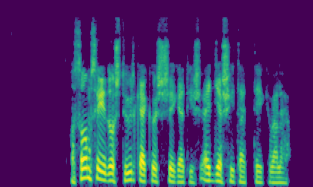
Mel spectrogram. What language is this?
Hungarian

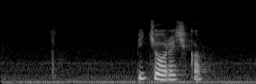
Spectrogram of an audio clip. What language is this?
Russian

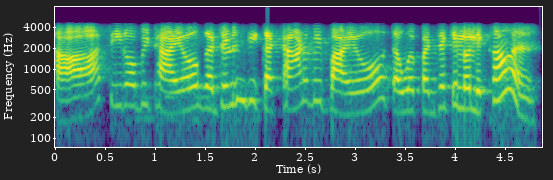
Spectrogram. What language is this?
Sindhi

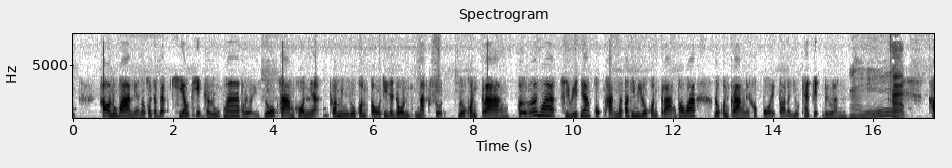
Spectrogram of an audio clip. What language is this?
Thai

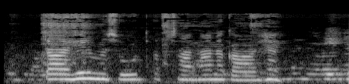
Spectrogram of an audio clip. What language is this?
Urdu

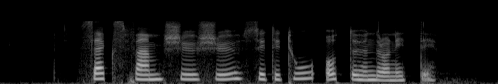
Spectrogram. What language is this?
Norwegian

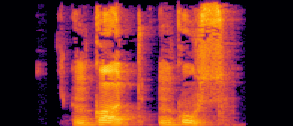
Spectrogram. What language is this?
Basaa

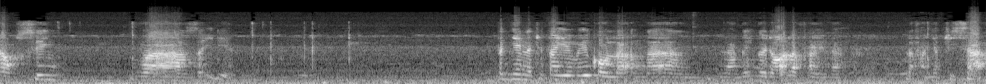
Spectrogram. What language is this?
Vietnamese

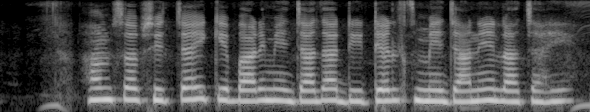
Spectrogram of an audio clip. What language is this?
Magahi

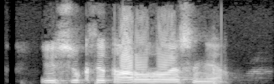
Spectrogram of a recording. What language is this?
Kabyle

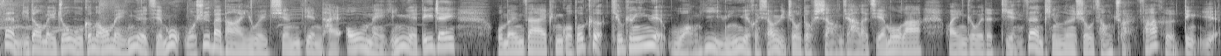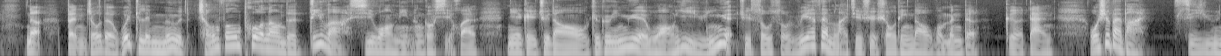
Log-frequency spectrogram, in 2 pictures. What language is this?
Chinese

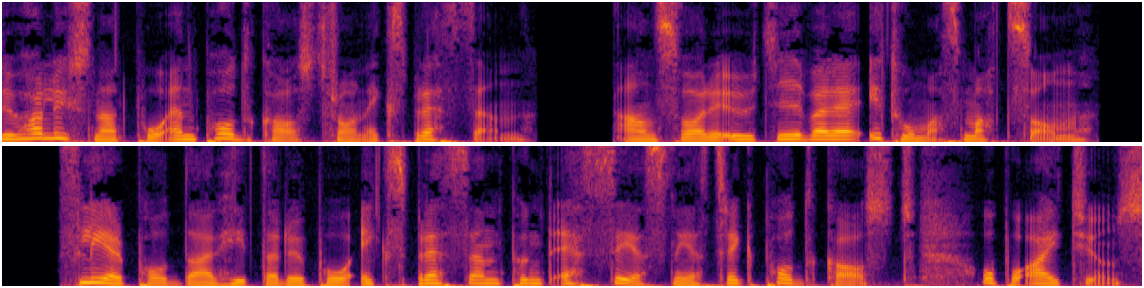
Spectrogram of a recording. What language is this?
Swedish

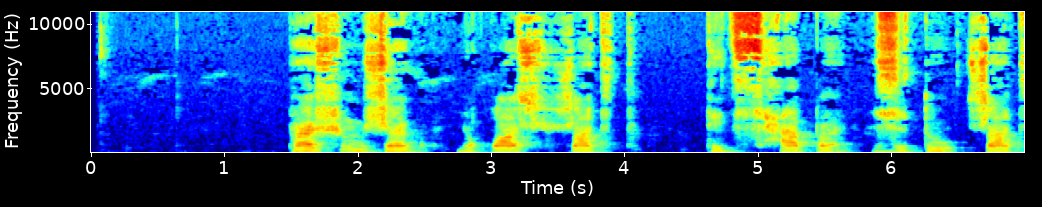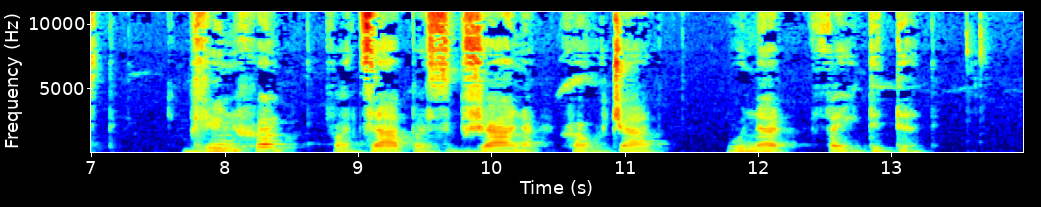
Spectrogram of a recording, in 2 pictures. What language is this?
Kabardian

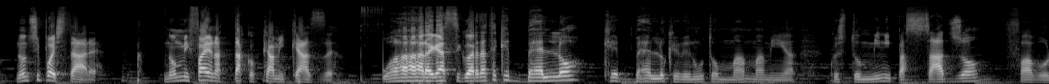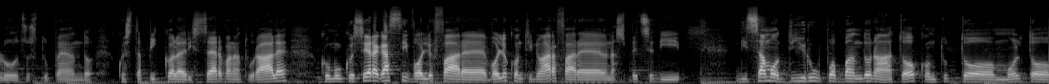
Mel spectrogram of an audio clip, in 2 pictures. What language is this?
Italian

